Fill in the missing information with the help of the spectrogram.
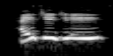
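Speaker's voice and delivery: ordinary delivery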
